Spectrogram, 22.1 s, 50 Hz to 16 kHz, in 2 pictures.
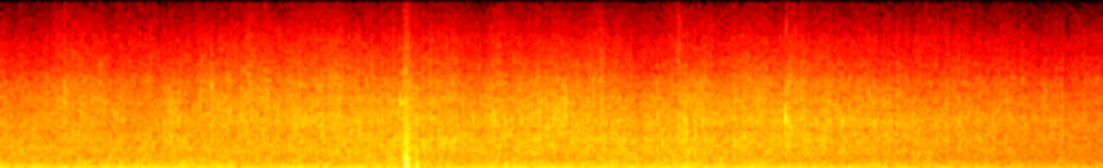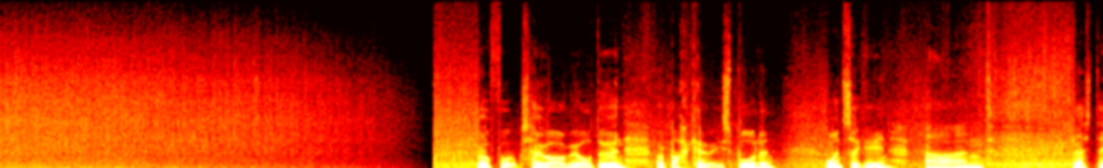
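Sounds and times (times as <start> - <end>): heavy rain pouring: 0.0 - 16.0.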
